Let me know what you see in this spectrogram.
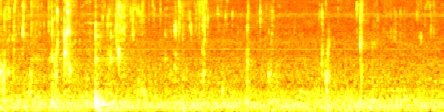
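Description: Close-miked eating: soft, wet chewing and lip smacks while fingers mix khichuri on a glass plate, with scattered small clicks and one short knock about a second in.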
